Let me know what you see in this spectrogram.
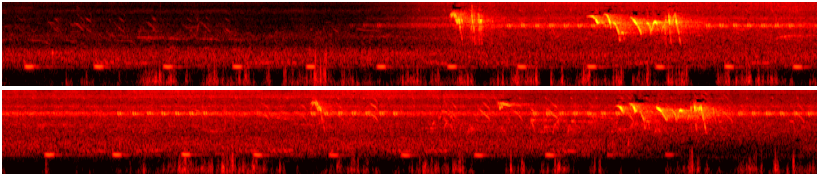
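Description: Wild birds calling in quick downward chirps several times, over a steady high insect drone and a soft note repeating about twice a second. Irregular low rumbling noise runs underneath.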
